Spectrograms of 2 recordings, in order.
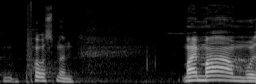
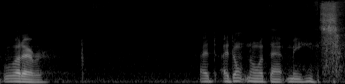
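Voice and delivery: low, soft, offhand brush-off; dismissive mother; 4 semitones lower, 12 dB quieter than usual. Retold or imitated. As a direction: shrug it off under your voice. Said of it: "just shaking her head like".

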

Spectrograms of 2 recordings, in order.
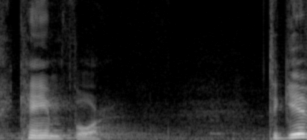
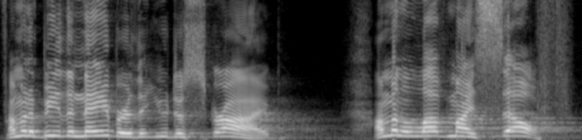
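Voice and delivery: much higher and louder, preaching at full force; impassioned vow to God; 6 semitones higher, 9 dB louder than usual. Acted. Preacher voicing a believer's vow to God, at full force. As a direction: pour out a believer's pledge at full volume.

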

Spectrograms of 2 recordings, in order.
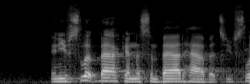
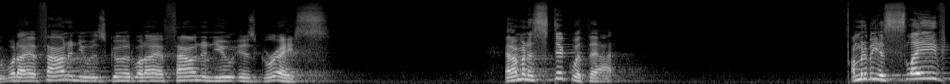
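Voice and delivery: much higher and louder, preaching at full force; impassioned vow to God; 6 semitones higher, 9 dB louder than usual. Acted. Preacher voicing a believer's vow to God, at full force. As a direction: pour out a believer's pledge at full volume.

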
